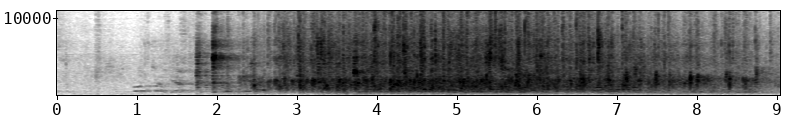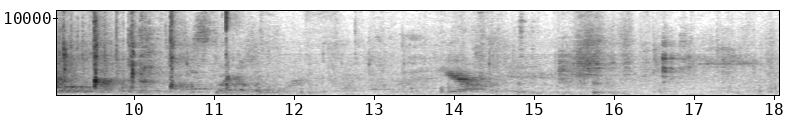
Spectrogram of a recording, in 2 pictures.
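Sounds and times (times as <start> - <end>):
audience applauding: 1.7 - 10.8.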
